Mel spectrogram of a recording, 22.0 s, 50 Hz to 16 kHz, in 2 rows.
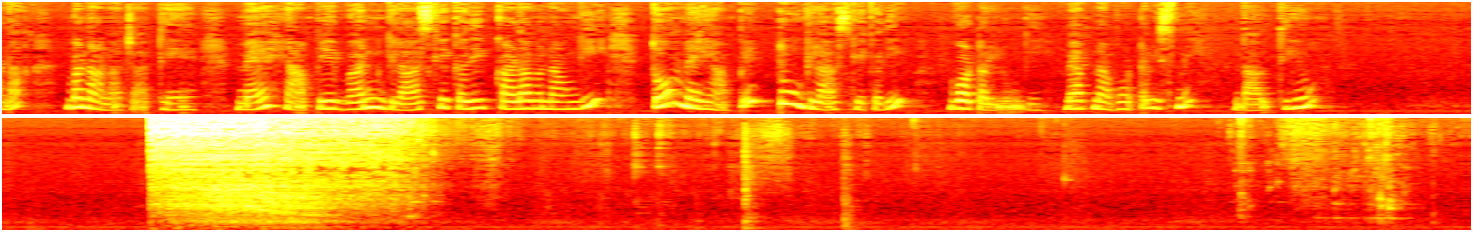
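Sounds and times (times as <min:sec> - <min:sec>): water pouring into a pan: 0:12.2 - 0:14.4.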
